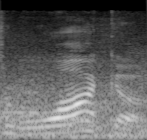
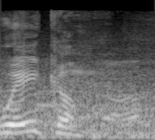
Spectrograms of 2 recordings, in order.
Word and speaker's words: Wacom: has been a debate how do you say the name of your company well Robert it's Wacom Wacom I've always been saying wake it's Wacom and Wacom actually stands for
